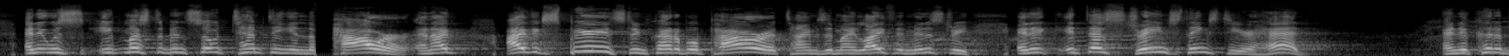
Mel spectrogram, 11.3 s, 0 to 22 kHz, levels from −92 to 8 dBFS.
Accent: American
